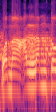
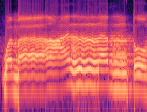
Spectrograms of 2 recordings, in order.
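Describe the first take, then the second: First: The doubled m is rushed and cut short. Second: The doubled m is held with a nasal hum. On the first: The speaker calls it wrong. "Bukan begini membacanya" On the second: The speaker calls it right. "harus ditahan"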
